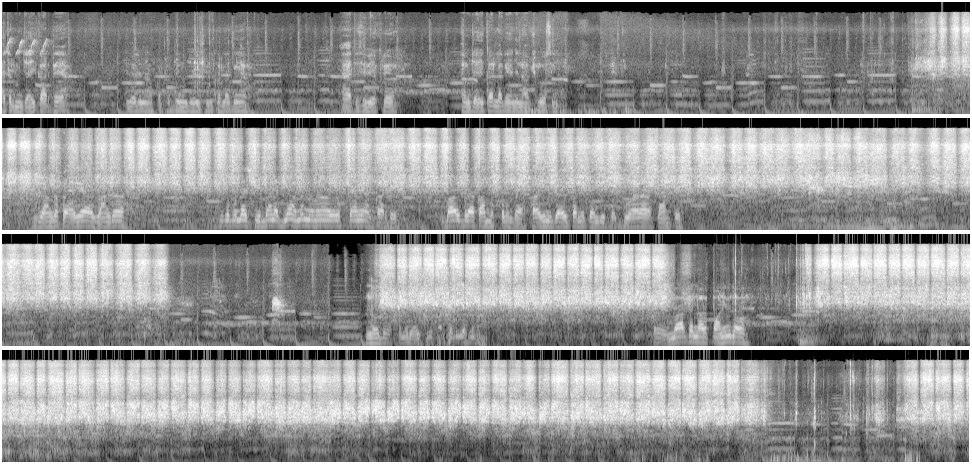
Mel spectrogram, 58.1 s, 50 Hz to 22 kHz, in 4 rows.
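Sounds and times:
scrubbing rust off steel: 0:13.5 - 0:31.6, 0:34.6 - 0:39.6, 0:40.8 - 0:58.0.

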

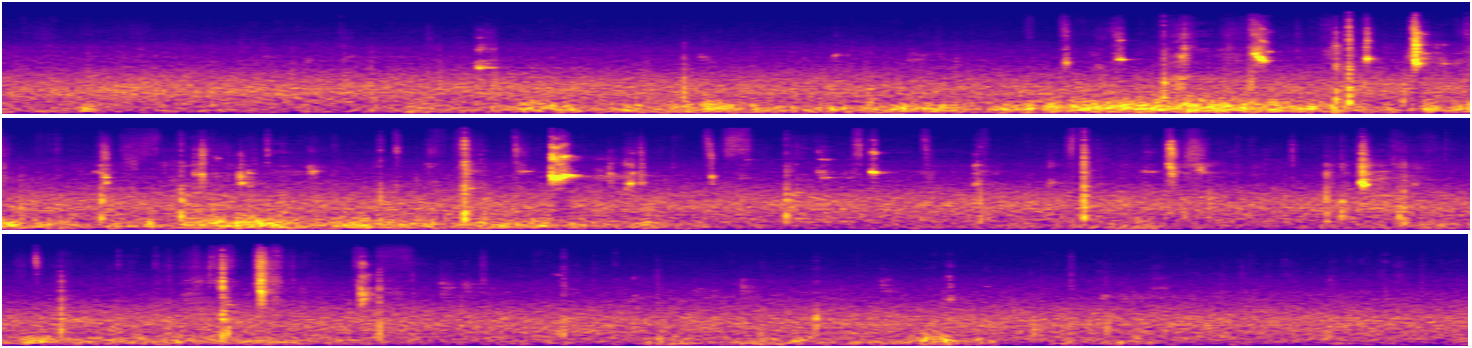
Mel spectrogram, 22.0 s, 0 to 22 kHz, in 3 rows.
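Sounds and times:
tennis ball bouncing: 0:05.2 - 0:18.0
racket striking tennis ball: 0:05.3 - 0:17.6.

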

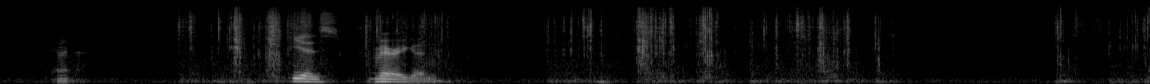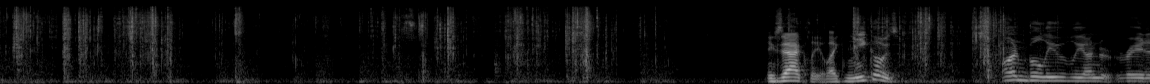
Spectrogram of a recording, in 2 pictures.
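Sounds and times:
foil wrappers crinkling and tearing: 0:01.5 - 0:04.7, 0:05.4 - 0:09.0, 0:09.6 - 0:18.4, 0:19.7 - 0:21.9.

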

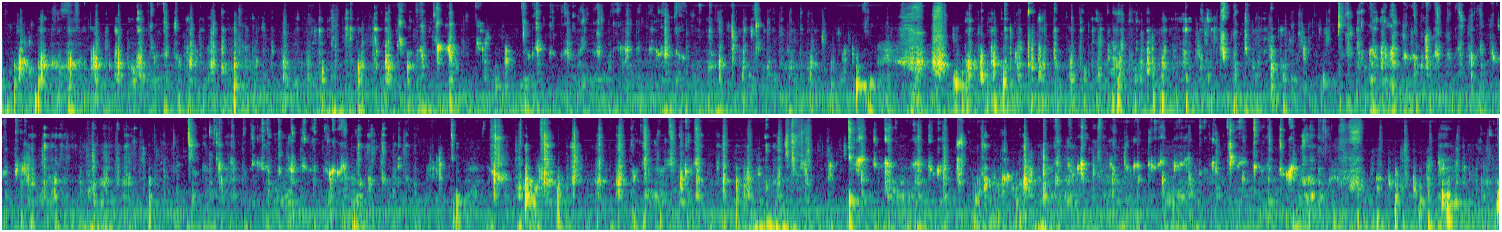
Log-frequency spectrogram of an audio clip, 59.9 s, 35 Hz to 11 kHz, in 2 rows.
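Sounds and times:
wet chewing mouth smacks: 0:18.3 - 0:59.9.

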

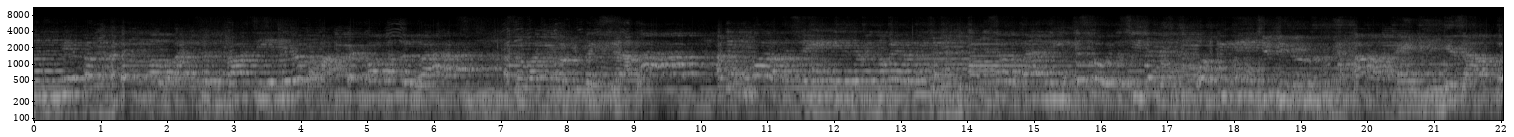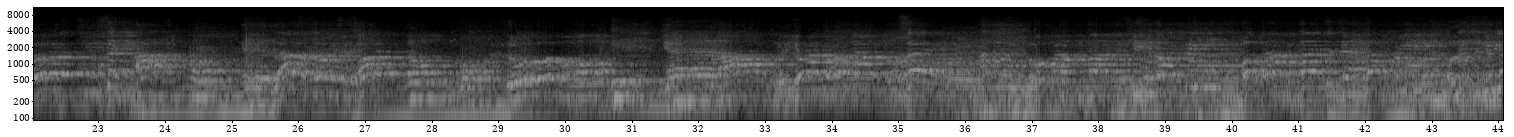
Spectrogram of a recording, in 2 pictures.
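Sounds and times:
man singing through pa: 0:00.0 - 0:44.0
musical accompaniment: 0:00.0 - 0:44.0.

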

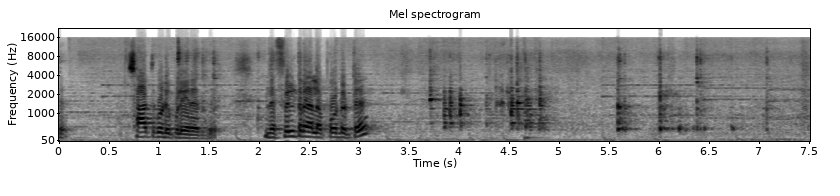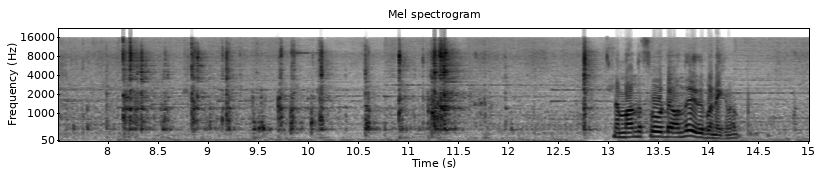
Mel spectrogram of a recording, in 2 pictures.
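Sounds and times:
metal mixer jar clinking: 0:03.7 - 0:07.2, 0:07.9 - 0:13.0.

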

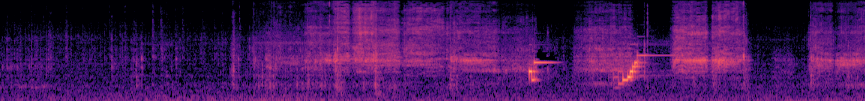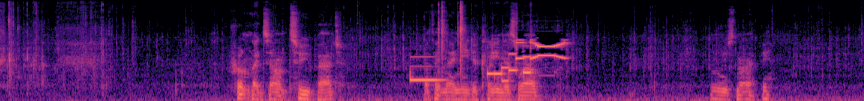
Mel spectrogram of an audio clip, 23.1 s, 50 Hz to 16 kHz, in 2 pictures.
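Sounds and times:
robot servo motors whirring: 0:03.4 - 0:08.2, 0:09.0 - 0:10.0, 0:10.8 - 0:13.0
rising electronic chirps: 0:07.1 - 0:07.5, 0:08.2 - 0:09.0, 0:17.0 - 0:19.2
short steady beep: 0:07.1 - 0:07.5, 0:08.2 - 0:09.0, 0:17.0 - 0:19.2.

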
